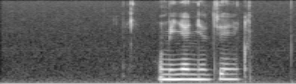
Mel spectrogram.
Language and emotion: Russian, neutral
